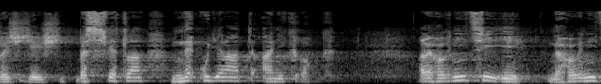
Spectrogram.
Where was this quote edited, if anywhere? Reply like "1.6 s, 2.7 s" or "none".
none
